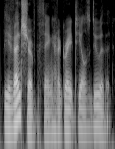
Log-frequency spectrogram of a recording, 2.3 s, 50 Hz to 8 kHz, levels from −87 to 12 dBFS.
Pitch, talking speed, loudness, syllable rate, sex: 100 Hz, 335 wpm, -19 LUFS, 7.6 syllables/s, male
